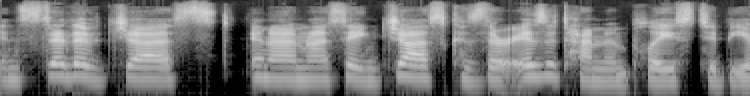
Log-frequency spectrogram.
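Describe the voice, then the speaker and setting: The sound is dry and close with no echo as a woman comes through on a very clean recording against a silent background. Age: 40s. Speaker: podcast host. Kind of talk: casual interview chat.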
